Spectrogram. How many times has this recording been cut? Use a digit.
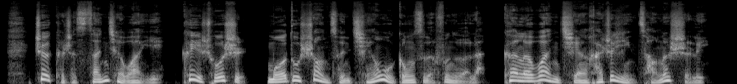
2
